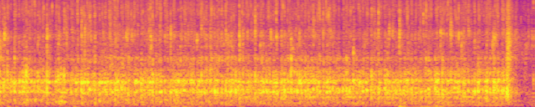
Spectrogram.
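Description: Tap water pouring from a wall faucet into a plastic basin of shredded potato as the strips are rinsed; a steady gushing flow that cuts off shortly before the end.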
